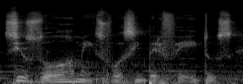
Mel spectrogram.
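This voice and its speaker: Male actor as grave spirit teacher, low-pitched, very slow formal delivery for radio drama. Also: music in the background. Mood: firm, admonishing. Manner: formal, didactic, grave oratory. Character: solemn male spirit teacher answering questions. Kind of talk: scripted dramatised reading of a spiritist text.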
